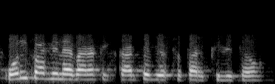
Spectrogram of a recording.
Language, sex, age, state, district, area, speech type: Odia, male, 45-60, Odisha, Nabarangpur, rural, conversation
